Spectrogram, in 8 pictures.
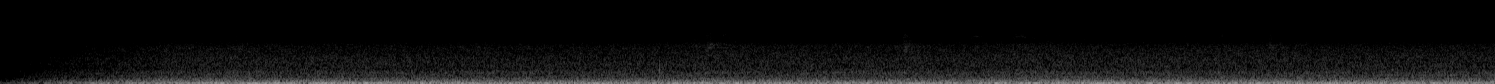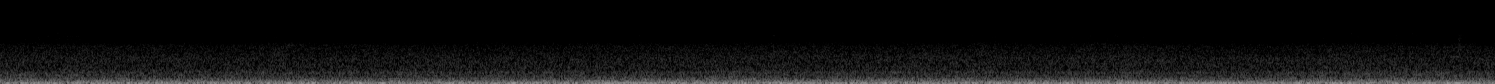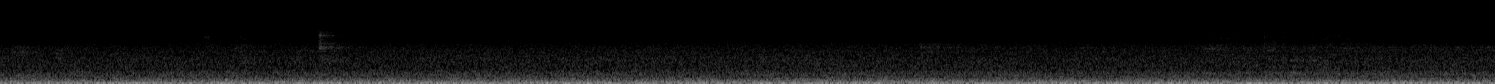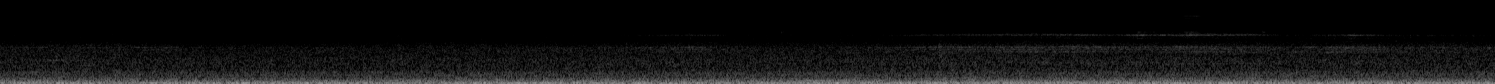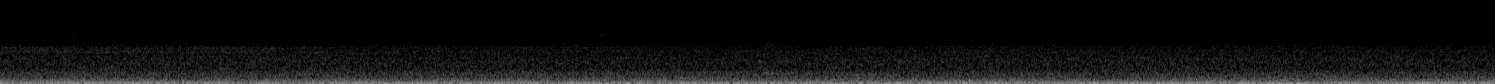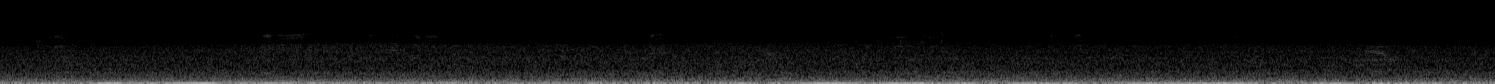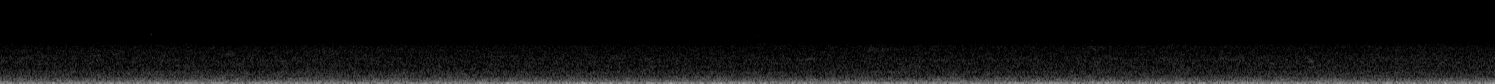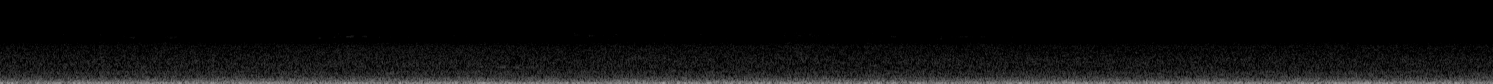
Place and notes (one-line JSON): {"title": "中山區聚盛里, Taipei City - Environmental sounds", "date": "2014-02-28 19:04:00", "description": "The park at night, Traffic Sound, Environmental sounds\nPlease turn up the volume a little\nBinaural recordings, Sony PCM D100 + Soundman OKM II", "latitude": "25.06", "longitude": "121.52", "timezone": "Asia/Taipei"}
